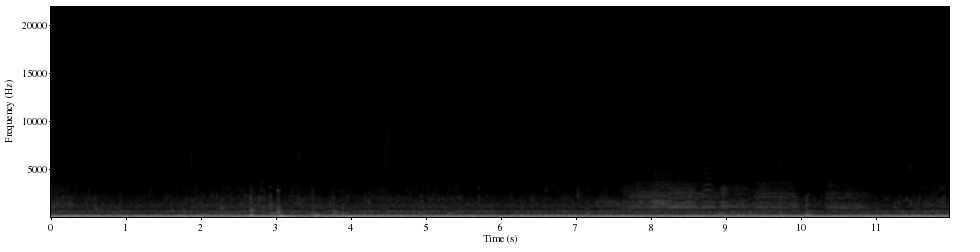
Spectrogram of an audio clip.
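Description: Steady low rumble of a boat engine with hissing water and mechanical noise throughout, no animal voices heard.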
